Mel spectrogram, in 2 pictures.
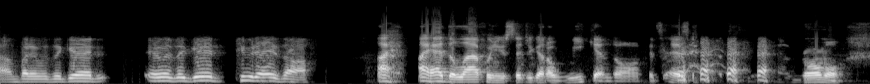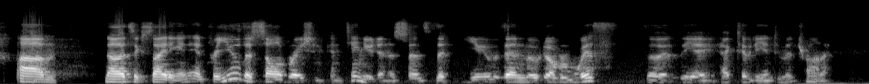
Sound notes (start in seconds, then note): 6.6 laughs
